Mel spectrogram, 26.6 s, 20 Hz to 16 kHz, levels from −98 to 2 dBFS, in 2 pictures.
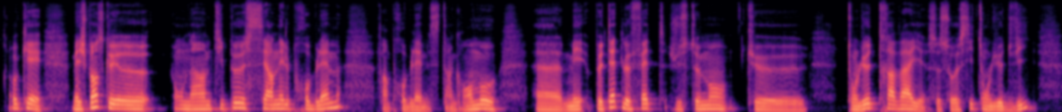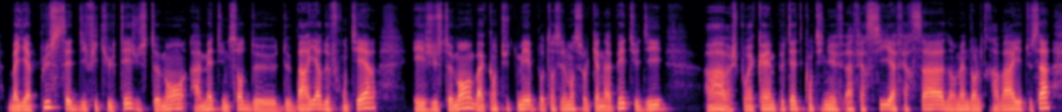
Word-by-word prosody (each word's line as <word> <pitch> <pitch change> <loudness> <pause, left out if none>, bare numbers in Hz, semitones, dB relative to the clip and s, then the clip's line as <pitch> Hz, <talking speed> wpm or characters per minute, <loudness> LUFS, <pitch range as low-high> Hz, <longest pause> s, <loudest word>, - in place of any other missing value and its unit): OK, 150 +1 -1 0.6
mais 125 -1 +5
je 120 - 0
pense 190 +6 +7
que, 195 -4 +2
heu, 130 -2 +4 0.2
on 130 -2 -1
a 125 - +1
un 130 +1 +3
petit 135 +2 -6
peu 165 +5 +2
cerné 145 -1 +1
le 140 - -1
problème. 135 +8 0 0.5
Enfin - - -6
problème, 105 -3 -3
c'est - - -16
un - - -6
grand 110 +3 -2
mot. 130 -2 +3 0.5
Heu, 110 -1 0
mais 115 +3 +1
peut-être 190 +10 +3
le 140 -3 +5
fait 150 +3 -2
justement 125 +2 -1 0.2
que, 100 -3 -2 0.5
ton 115 - -1
lieu 140 +7 +4
de 155 - -12
travail, 130 - +2
ce 105 - -8
soit 105 +2 -5
aussi 110 +7 -5
ton 125 -4 -2
lieu 110 0 +2
de 105 -1 -8
vie, 130 - -2 0.5
bah 115 -1 +2
il 110 - +3
y 120 - +4
a 115 - +3
plus 180 +10 0
cette 145 -10 0
difficulté 120 +4 -3
justement 130 +2 -1
à 110 - -3
mettre 130 +2 -1
une 115 -1 -1
sorte 125 +2 -1
de 100 -3 -1
de 105 +2 -5
barrière, 120 +7 +3
de 125 - +1
frontière 140 +8 +1 0.5
et 110 -2 +1
justement, 115 +8 +2
bah, 115 -6 +3
quand 125 +3 -2
tu 125 +1 -10
te 130 - -6
mets 140 +1 +4
potentiellement 125 +1 -2
sur 125 -2 -5
le - - -6
canapé, 115 +8 +1
tu 160 -6 -4
te - - -8
dis: 135 +3 0 0.5
«Ah 125 +3 +2
bah 105 - -3
je 105 - -7
pourrais 115 0 -3
quand 130 - -2
même 125 0 +2
peut-être 130 +1 -2
continuer 125 0 -1
f 120 - -12
à 120 - +1
faire 120 0 -6
ci, 140 0 0
à 125 - +3
faire 125 -1 -8
ça, 135 0 +2
dans 120 -1 -1
même 120 0 +1
dans 120 - +1
le 115 - -3
travail 120 +2 +1
et 120 - -1
tout 115 - -11
ça». 165 +9 +4
125 Hz, 210 wpm, -24 LUFS, 115-135 Hz, 0.6 s, pense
